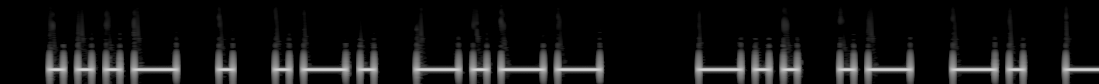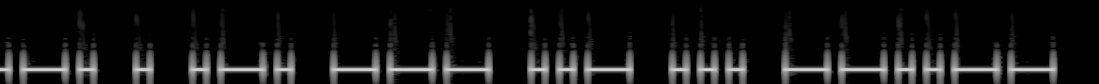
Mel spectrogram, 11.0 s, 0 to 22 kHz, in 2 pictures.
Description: Morse code, heard as a keyed tone, about 17 wpm, 700 Hz. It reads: VERY DANGEROUS,
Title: Sentences from Top 1200 Words 17wpm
